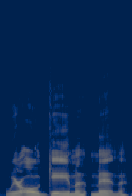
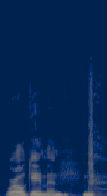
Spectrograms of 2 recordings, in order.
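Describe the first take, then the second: First: The phrase is said at a slow, careful pace. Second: The phrase is said quickly, words running together.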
